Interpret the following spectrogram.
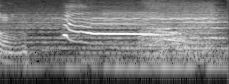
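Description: A high cartoon voice giving a long wailing cry. It starts with a quick downward swoop about two-thirds of a second in, then holds one pitch and fades away.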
